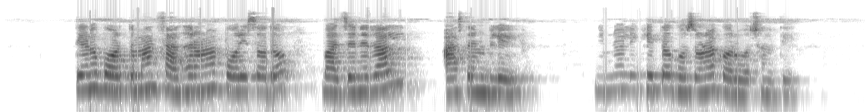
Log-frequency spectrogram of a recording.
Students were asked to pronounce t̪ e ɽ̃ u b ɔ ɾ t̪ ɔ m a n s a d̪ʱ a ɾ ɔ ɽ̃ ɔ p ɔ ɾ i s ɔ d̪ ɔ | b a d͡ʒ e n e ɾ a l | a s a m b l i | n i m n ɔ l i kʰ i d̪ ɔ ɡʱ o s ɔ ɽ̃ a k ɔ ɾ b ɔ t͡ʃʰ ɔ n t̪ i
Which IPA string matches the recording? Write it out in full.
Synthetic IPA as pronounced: t̪ e ɽ̃ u b ɔ ɾ t̪ ɔ m a n s a d̪ʱ a ɾ ɔ ɽ̃ ɔ p ɔ ɾ i s ɔ d̪ ɔ | b a d͡ʒ e n e ɾ a l | a s e m b l i | n i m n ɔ l i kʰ i t̪ ɔ ɡʱ o s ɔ ɽ̃ a k ɔ ɾ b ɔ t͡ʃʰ ɔ n t̪ i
